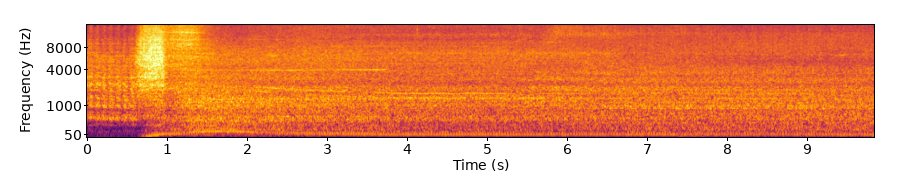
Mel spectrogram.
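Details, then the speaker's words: 454 V8 in old motorhome chassis for a 1955 Chevy COE build, after reseating a loose injector plug and removing the cat; low steady idle, slightly rough, owner blames bad fuel and needs a new fuel pump sock. "So now she fires up and it seems to be idling okay. It's just slightly rough. I know this thing's got some bad fuel in it."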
